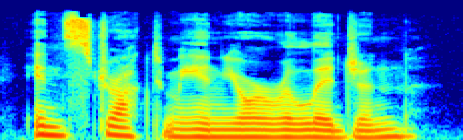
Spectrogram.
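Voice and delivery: ordinary delivery, nothing marked

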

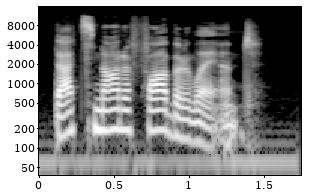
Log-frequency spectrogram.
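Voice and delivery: ordinary delivery, nothing marked

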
